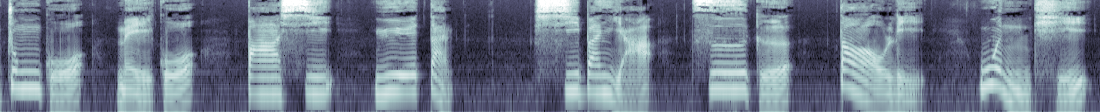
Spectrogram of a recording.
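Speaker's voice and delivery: both syllables of 中国, 巴西, 资格 equally full and held; equal stress. Shown as a demonstration. Teacher demonstrates parallel stress to listeners, syllables evenly weighted. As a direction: give each character in 中国, 美国, 问题 the same weight. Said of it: "它前后同样重的一个".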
